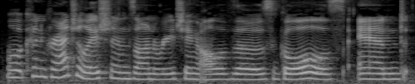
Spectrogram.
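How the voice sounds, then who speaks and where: A woman's voice: medium pitch, steady tone, a little slow. A woman co-hosting an interview podcast, agreeable and engaged as she follows up on the guest. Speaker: podcast co-host. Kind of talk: casual interview chat.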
